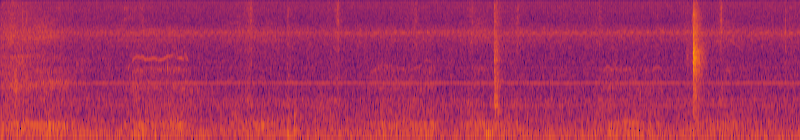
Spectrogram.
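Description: A paintbrush strokes softly across a canvas.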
